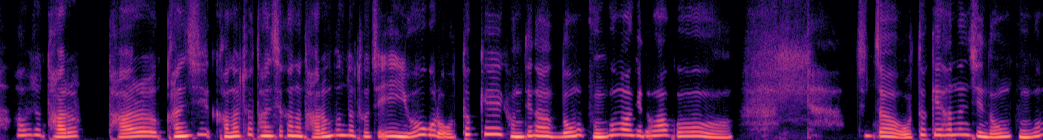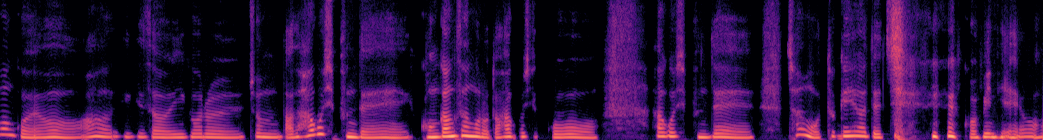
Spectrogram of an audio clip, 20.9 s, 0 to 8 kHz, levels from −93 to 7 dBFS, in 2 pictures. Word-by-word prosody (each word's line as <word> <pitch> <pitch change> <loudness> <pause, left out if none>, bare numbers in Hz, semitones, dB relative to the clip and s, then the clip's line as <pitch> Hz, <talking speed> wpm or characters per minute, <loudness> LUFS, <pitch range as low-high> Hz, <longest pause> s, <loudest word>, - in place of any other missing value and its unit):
아 295 - -7
그래서 310 0 -6
다르 215 +3 0 0.3
다르 230 +4 0
간식 270 +8 +4
간헐적 245 +8 +2
단식하는 260 0 +3
다른 215 +4 +1
분들 290 -2 -1
도저히 230 +1 +1
이 - - +8
유혹을 300 +7 0
어떻게 340 - -2
견디나 240 +1 +4
너무 245 +6 +1
궁금하기도 270 +4 +1
하고. 235 -10 -2 1.3
진짜 235 -5 -1
어떻게 295 - -3
하는지 310 -6 -1
너무 205 +3 +2
궁금한 240 - -1
거예요. 175 -3 -3
아 220 -1 -1 0.3
진짜 185 -3 -4
이거를 180 -1 -4
좀 195 -3 -1
나도 180 +3 -3
하고 295 - 0
싶은데 170 - -1
건강상으로도 225 -2 +5
하고 215 +1 -2
싶고, 175 -5 -5 0.5
하고 230 -1 0
싶은데. 185 -5 -2 0.3
참 320 0 -8
어떻게 235 +8 -3
해야 255 -1 +4
될지 180 -4 -3 0.6
고민이에요. 190 +1 -1
215 Hz, 290 characters per minute, -23 LUFS, 185-255 Hz, 1.3 s, 이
